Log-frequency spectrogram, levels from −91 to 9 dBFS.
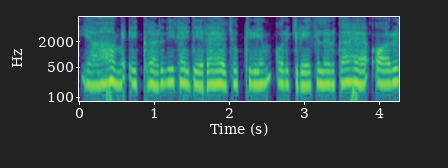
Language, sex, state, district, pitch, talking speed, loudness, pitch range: Hindi, female, Chandigarh, Chandigarh, 205 Hz, 225 wpm, -16 LUFS, 200-215 Hz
